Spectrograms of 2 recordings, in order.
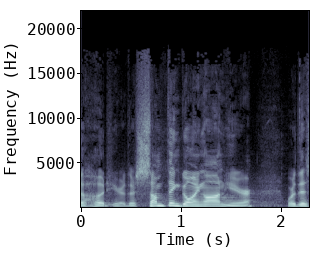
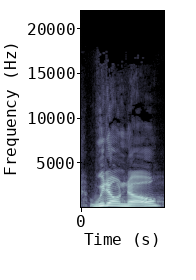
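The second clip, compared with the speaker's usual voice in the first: usual speaking voice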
